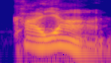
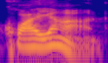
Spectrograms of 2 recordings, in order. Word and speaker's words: Cain: I want to touch on Cain, right? Kayan or Kwayan. I'm going to touch on Abel, Habal. Those are the ancient Hebraic pronunciations of their names, to show you and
